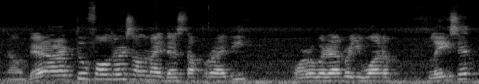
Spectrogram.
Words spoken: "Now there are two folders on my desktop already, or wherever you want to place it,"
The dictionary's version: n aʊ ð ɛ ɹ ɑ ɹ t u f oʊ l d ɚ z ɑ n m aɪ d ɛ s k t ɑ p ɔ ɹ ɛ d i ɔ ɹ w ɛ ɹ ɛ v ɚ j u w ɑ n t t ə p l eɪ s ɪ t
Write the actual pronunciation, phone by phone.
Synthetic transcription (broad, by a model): n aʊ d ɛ ɹ ɑ ɹ t u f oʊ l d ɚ s ɑ n m aɪ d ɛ s t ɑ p ɔ ɹ ɛ d i ɔ ɹ w ɛ ɹ ɛ v ɚ j u w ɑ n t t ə p l eɪ s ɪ t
